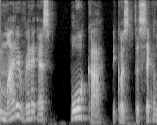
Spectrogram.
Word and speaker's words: пока: We'll talk about the difference in pronunciation a bit later in this course, but this word is read as пока, as if the second letter is A, пока.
